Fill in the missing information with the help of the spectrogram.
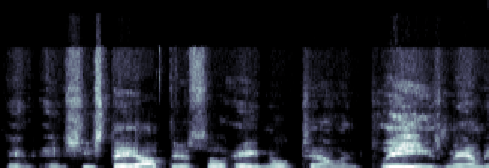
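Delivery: ordinary talk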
